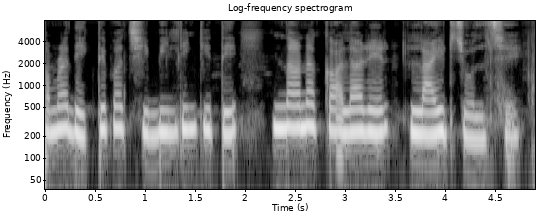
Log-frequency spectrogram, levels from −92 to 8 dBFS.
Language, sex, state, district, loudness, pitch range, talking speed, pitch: Bengali, female, West Bengal, Cooch Behar, -12 LUFS, 220-250 Hz, 120 wpm, 235 Hz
